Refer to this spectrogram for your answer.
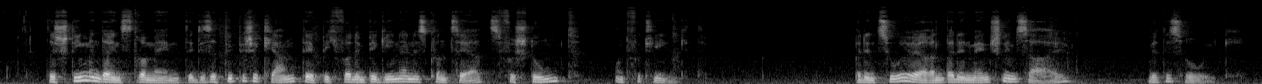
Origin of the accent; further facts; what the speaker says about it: Austria; born there; Also ich bin hier in Österreich geboren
